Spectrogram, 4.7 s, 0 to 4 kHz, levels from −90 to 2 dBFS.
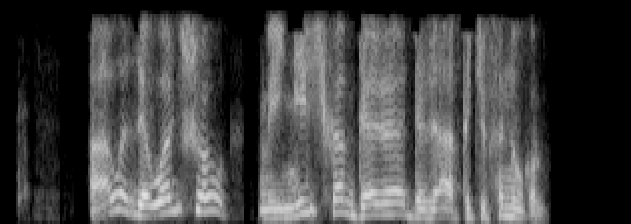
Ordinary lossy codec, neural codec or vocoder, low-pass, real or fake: MP3, 32 kbps; codec, 24 kHz, 3 kbps, HILCodec; 3.6 kHz; fake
